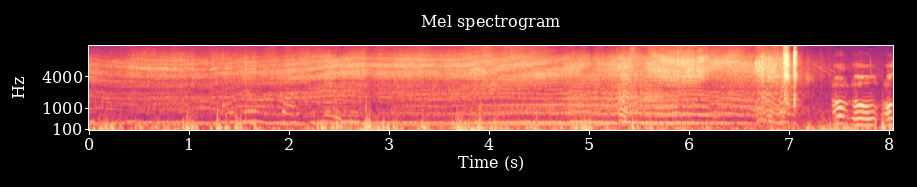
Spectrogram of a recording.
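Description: Small Eachine Blade FPV racing quadcopter's motors and propellers whining steadily with slight wobbles in pitch as it flies. The whine cuts off about seven seconds in as the quad comes down on the tarmac.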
